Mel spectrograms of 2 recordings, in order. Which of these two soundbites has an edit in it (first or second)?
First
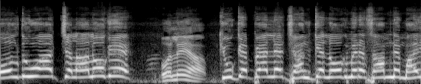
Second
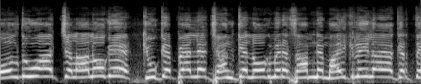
second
